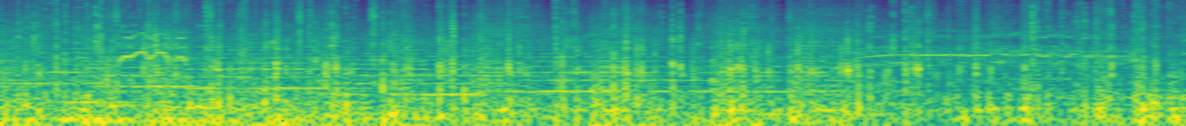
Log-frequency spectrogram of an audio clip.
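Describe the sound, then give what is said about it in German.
A horse-drawn carriage travelling on a cold night: steady, loud clip-clop of hooves runs throughout, with a brief horse whinny near the start over a dense background. “Als die Kutsche schließlich vor Rumpelstilzchens Refugium hielt”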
